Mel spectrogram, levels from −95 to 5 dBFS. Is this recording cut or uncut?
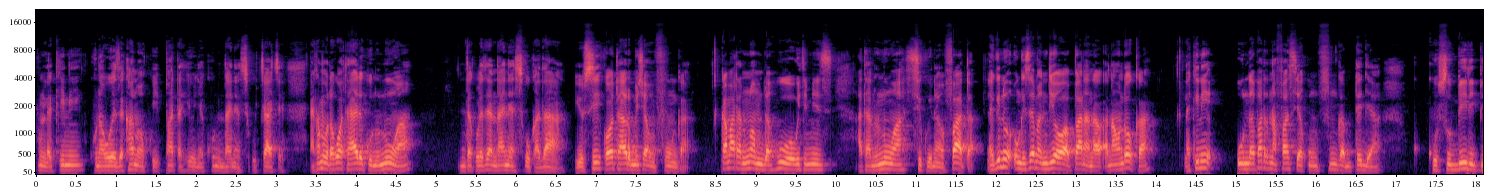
cut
